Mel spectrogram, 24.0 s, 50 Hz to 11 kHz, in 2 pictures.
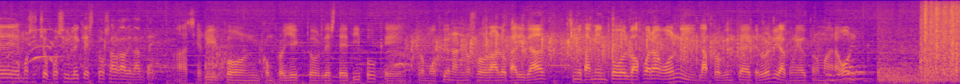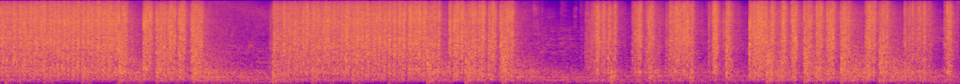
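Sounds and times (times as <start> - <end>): drum group playing: 1.6 - 24.0.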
